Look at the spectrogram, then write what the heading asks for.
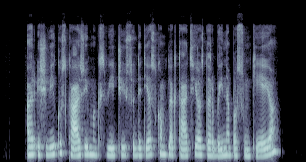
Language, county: Lithuanian, Kaunas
